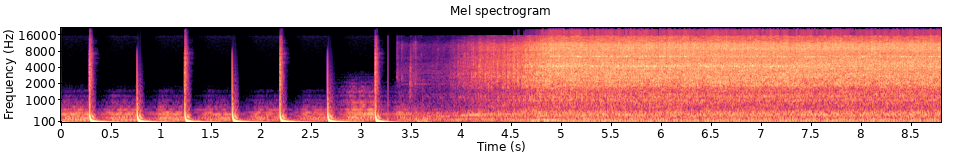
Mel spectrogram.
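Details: Singer 20U zigzag sewing machine: music beats give way to the machine running with a loud, harsh, rattling clatter; the wheel moves in and out with play, from a loose cam on the main shaft.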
